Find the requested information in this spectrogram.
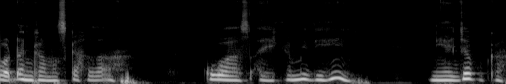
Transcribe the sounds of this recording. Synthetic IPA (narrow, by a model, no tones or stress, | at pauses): ɔːɗɐŋkʰɐmɐskɑħd̪ɐʔɐ | kʰʊwaːsɛjkʰɐmɪd̪jɪɦiːnː | ɪjɐd͡ʒɐbkʰɐ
